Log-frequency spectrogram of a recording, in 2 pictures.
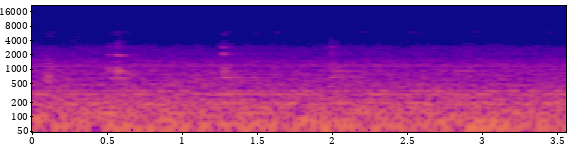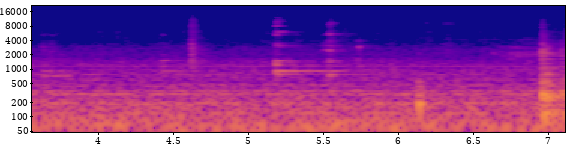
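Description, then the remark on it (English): A few light glass clinks and taps come in irregularly over a steady low rumble, sounding like a glass being handled while water is fetched. Nobody speaks. “I'll put that down. Grab me some water here.”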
